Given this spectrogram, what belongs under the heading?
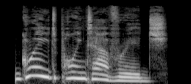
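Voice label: "grade point average", English, British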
